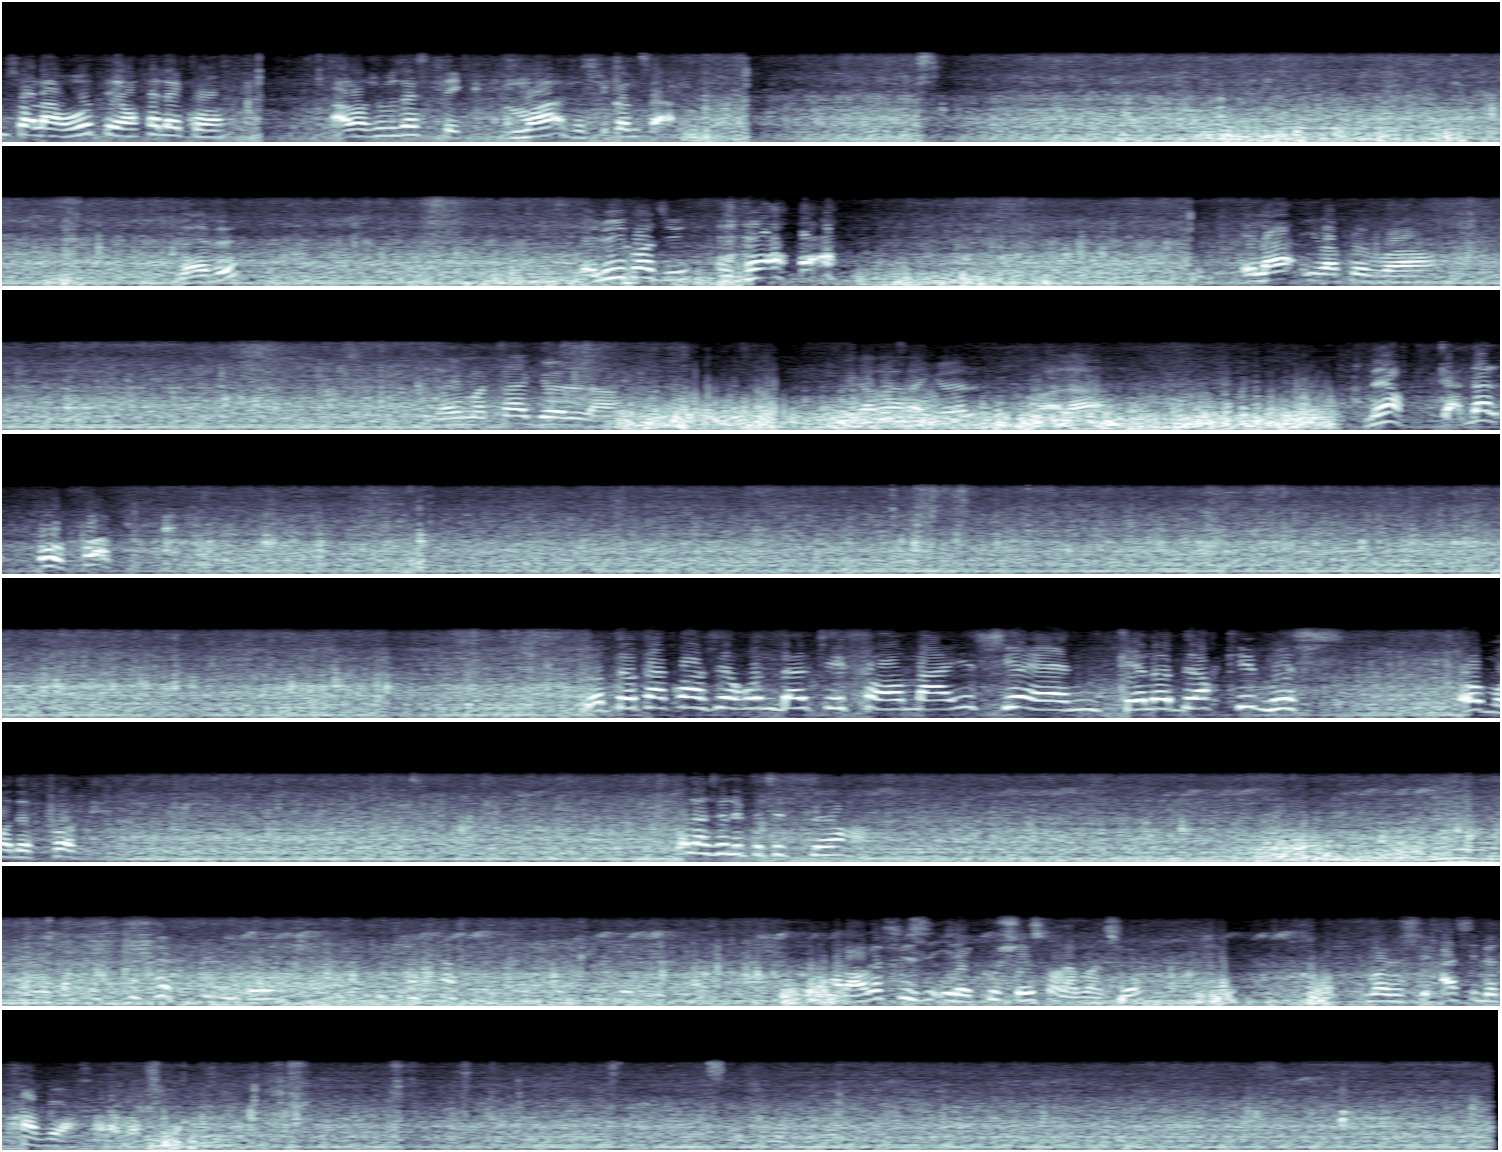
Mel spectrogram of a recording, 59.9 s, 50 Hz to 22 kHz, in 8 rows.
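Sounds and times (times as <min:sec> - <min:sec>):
car engine: 0:00.0 - 0:59.9
rumbling road noise: 0:00.0 - 0:59.9
wind noise: 0:02.7 - 0:13.9, 0:14.7 - 0:32.9, 0:41.6 - 0:59.9.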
